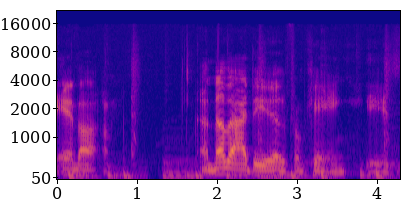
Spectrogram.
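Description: A man's voice rises and falls in very wide pitch swings over faint background music. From southern United States. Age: 80s+. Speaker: reverend. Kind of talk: interview answer, reminiscence. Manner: hesitant, reflective. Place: studio.

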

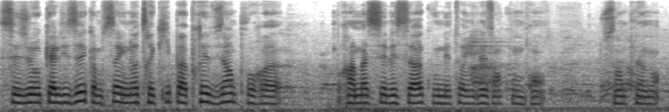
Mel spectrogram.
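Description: Over light background noise, a woman speaks at a moderate pace with flat, monotone intonation, and the sound is dry with no echo. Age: 20s. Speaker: peer support worker in youth job program. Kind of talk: interview. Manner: casual, with fillers. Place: street.

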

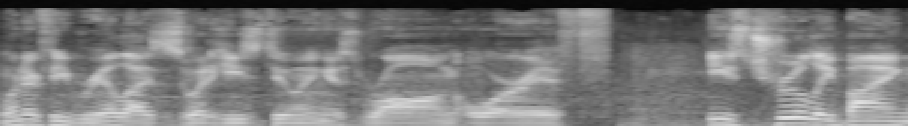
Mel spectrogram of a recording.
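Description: A plain, everyday voice belongs to a man speaking at a moderate pace with fairly low pitch and lively intonation. Light background noise is present. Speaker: streamer. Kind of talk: reaction commentary. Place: home room. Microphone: studio mic.

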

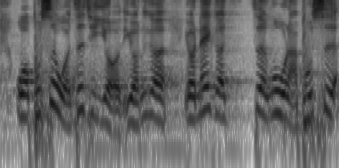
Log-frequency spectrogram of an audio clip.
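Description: A woman's fairly high voice at a moderate pace, with ordinary pitch variation and noticeable background noise. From Taiwan. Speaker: Buddhist practitioner; Buddhist teacher. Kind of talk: dharma talk. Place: hall.

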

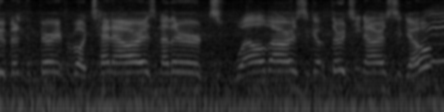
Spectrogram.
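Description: With a dry sound and no echo, a man talks at a fairly quick pace against noticeable background noise. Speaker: travel vlogger. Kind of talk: casual vlog chat. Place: boat. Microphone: phone near.

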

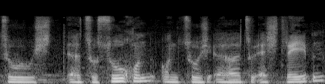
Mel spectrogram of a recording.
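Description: A man speaks at a very slow pace with ordinary pitch variation over noticeable background noise. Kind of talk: interview answer. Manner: hesitant, halting.

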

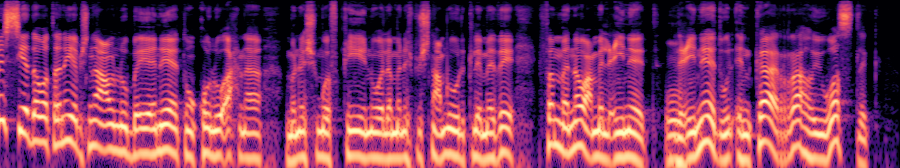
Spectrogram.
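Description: A man speaks at a fairly quick pace with a fairly high pitch, ordinary pitch variation and very even loudness, in a dry sound with no echo against a quiet background. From Tunisia. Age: 50s. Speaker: party leader, politician; politician. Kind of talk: radio interview. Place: studio. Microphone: studio mic.

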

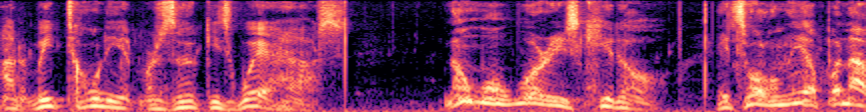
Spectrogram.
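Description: Delivered at a fast pace, the put-on character voice swings very widely in pitch and shows vocal fry. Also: man, fairly high pitch for a man.

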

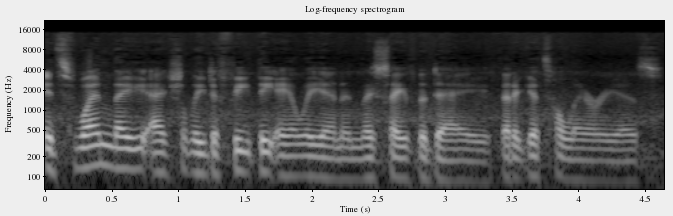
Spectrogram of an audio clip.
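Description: A man talks in an ordinary speaking voice, fairly low in pitch and fairly quick, with a dry sound, no echo and light background noise. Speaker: reviewer. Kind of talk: casual vlog chat, episode review. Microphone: phone near.

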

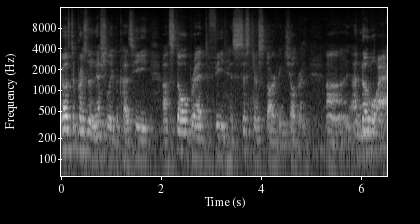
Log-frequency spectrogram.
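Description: A man at a moderate pace, with ordinary pitch variation, light background noise and audible room echo. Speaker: professor. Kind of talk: lecture. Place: classroom. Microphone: camera far.

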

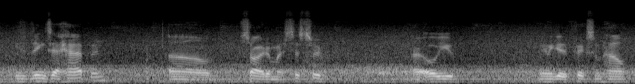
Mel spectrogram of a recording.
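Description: A man's voice, with ordinary pitch variation, competes with loud background noise. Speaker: touring musician vlogger. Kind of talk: casual vlog chat. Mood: mildly disappointed, calm. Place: station. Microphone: phone near.

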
